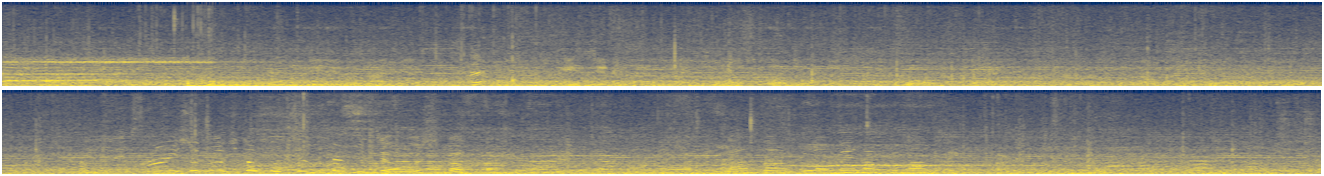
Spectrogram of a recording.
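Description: Young men chat casually nearby.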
